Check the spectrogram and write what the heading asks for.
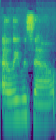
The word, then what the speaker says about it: Elie Wiesel: just so everybody knows his name is ellie wisell it was ellie wiseau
